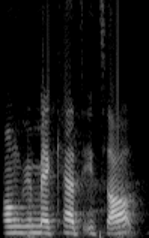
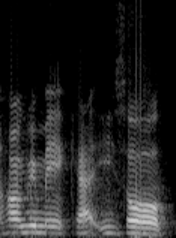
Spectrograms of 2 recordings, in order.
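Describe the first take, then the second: First: Said in the usual way. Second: A slow, light Bajan lilt on the proverb; Bajan accent. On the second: Shown as a demonstration. Translating granny's proverb, in a slow, lightly done Bajan accent. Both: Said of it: "we have to say it in a Bajan accent".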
